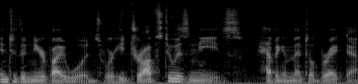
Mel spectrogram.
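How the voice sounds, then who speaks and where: In a playful tone with vocal fry, a man talks at a fairly quick pace through very wide pitch swings. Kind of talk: casual video essay commentary. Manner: playful, sarcastic.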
